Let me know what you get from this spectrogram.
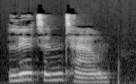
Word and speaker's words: Luton: And how do I say it? Pronounce. Here we go. Say that again. – Luton Town. – And let's say that slowly. – Luton Town. – Luton Town. I love it. Hey, you can also get the American pronunciation.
